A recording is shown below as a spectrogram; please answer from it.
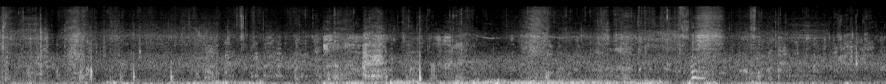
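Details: Several Labradors gobble a juicy watermelon, giving steady low, wet slurping and chomping with quick crunches about two per second, plus occasional louder juicy smacks and splashes.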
